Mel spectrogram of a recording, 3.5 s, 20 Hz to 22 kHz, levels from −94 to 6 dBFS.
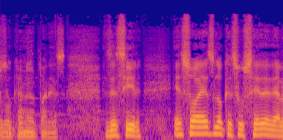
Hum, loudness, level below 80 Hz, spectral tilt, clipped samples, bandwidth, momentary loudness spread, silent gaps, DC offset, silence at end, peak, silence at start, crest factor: none; -19 LUFS; -48 dBFS; -4.5 dB/octave; under 0.1%; 15.5 kHz; 15 LU; none; under 0.1%; 0 s; -4 dBFS; 0 s; 16 dB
